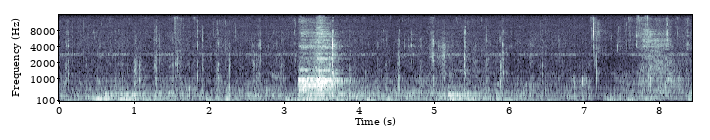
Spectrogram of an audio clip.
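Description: Faint close-up chewing of crispy battered fried mushrooms, with scattered small wet clicks, and one short, louder burst of noise about three seconds in.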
